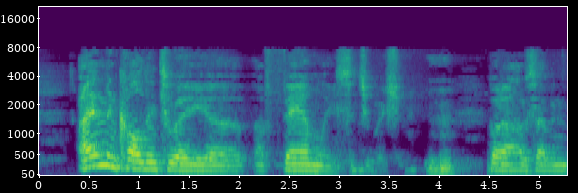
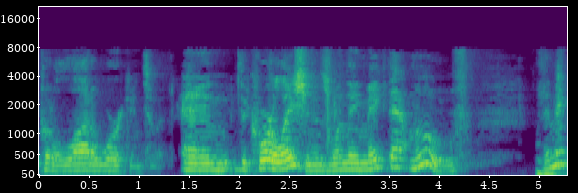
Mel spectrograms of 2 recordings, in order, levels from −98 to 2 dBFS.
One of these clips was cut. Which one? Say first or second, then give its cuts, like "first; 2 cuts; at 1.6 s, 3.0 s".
second; 1 cut; at 1.3 s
